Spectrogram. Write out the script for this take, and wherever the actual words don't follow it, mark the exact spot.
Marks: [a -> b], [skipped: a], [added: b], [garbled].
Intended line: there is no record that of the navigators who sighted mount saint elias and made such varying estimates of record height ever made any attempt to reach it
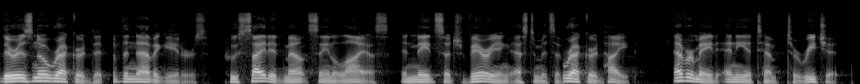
there is no record that of the navigators who sighted mount saint elias and made such varying estimates of record height ever made any attempt to reach it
